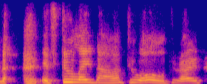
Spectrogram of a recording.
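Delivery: high-pitched, drawn-out objection; reenacting a slow, incredulous no; retold dismissive protest. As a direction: wave the idea away in a high voice. Retells brushing off mother's suggestion.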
